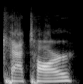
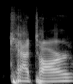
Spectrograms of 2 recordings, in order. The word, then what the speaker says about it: Qatar: It's it's actually pronounced Qatar. It's Katar like cat.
